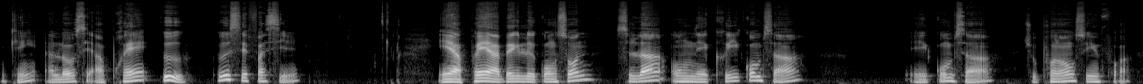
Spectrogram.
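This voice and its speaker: A man teaching a beginner language lesson, speaking slowly and patiently, repeating each syllable twice as he writes and explains step by step. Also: medium pitch, lively intonation, vocal fry, darkish tone, no echo, studio quality. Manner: simple plain phrasing, explains step by step.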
